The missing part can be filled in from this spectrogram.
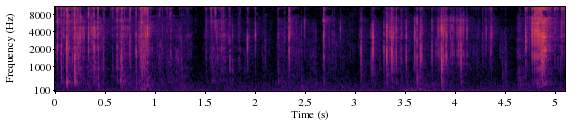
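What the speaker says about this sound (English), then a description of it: "So I peel the onion first, of course." Onion skin being peeled by hand, dry papery crinkling and tearing in bursts of rustle with brief pauses, close and fairly quiet.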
